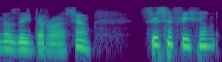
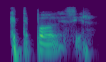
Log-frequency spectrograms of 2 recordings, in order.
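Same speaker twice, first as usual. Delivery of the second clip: softer, lower, breathed "¿Qué te puedo decir?"; whispered exclamative question; 4 semitones lower, 5 dB quieter than usual. Shown as a demonstration. Teacher demonstrates the exclamative question for the class in a soft whisper. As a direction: drop to a whisper in resignation. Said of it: "con exclamación y pregunta a la vez".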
